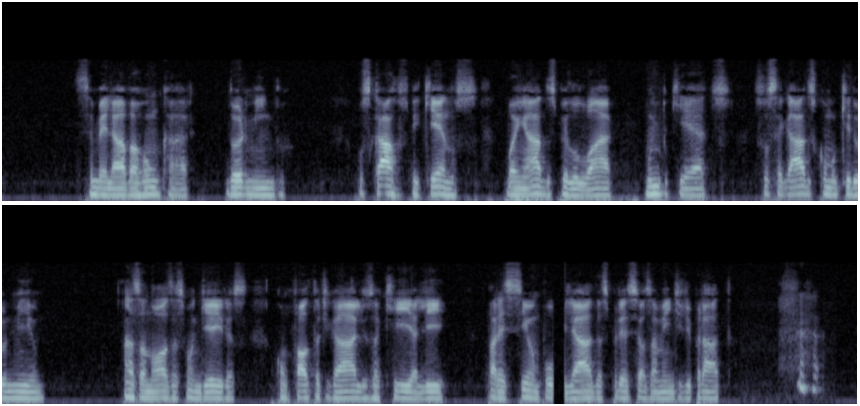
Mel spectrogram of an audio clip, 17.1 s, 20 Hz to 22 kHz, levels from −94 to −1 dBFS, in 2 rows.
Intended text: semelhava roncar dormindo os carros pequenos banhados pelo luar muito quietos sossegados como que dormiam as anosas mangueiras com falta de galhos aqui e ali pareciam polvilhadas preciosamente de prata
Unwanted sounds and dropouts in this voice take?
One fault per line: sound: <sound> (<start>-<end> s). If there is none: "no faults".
sound: dropout (14.1-14.2 s)
sound: laugh (16.3-16.8 s)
